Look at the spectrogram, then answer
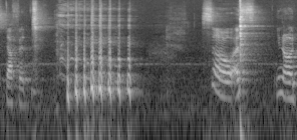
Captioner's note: laughs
